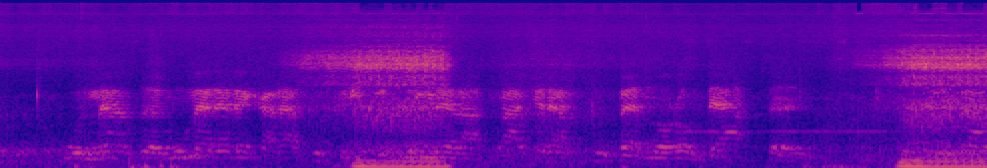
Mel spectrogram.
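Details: Rottweiler sleeping and snoring like a pig: loud, deep, snorting snores with softer snuffling breaths between them.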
